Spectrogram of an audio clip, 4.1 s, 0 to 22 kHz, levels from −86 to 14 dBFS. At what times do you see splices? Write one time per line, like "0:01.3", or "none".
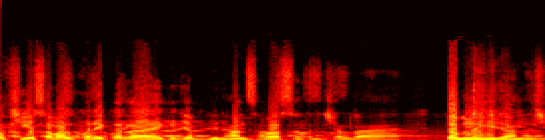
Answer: none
